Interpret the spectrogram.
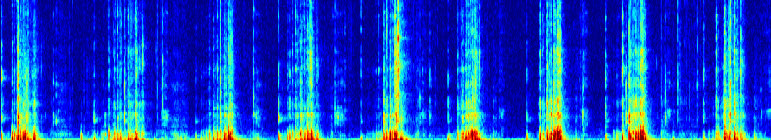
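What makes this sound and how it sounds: A thin metal knife scrapes and carves a dry, solid, palm-sized pink bar of soap held by fingers on a white table, shaving thin flakes into a growing pile. About nine rough, scratchy strokes come in a steady rhythm, each a short dry rasp with bright grainy edges and a low thud-like body, separated by near-quiet pauses.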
